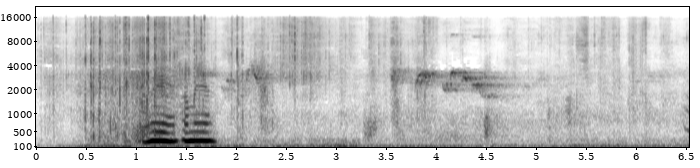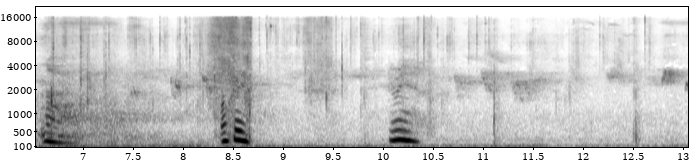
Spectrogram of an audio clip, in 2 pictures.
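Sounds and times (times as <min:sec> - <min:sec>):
bird chirping: 0:01.6 - 0:13.0
low outdoor rumble: 0:05.0 - 0:09.3.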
